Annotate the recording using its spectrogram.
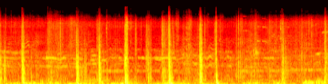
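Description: Skis scrape and clatter on packed snow.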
